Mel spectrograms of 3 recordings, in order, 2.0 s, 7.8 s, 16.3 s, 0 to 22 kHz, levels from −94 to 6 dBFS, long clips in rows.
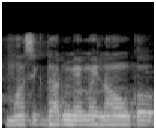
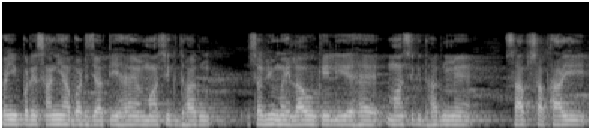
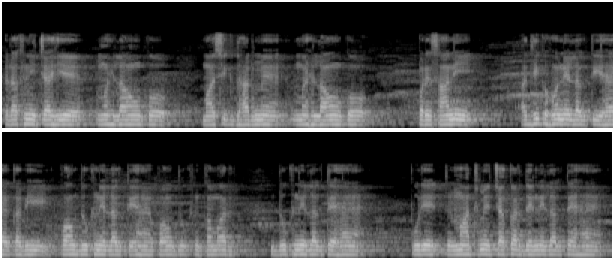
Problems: low volume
